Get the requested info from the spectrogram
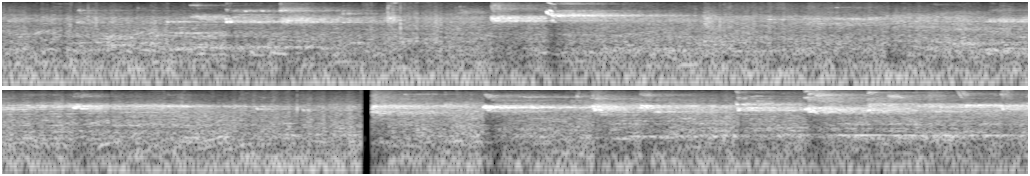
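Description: Basketball dribbled on a hardwood gym floor, with sneaker squeaks and voices echoing in a large hall. The sound cuts out for an instant about seven seconds in.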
